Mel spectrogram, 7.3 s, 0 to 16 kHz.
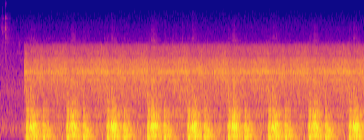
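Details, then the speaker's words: Early aortic stenosis, a narrowed, hardened heart valve: regular heartbeat about 74 a minute with a harsh murmur in each beat. "next up here we have a artic stenosis this is a hardening of the heart felt and narrow we know those heart valves so I think if you narrow a pipe what that's gonna do and this is the sound it makes so this is early they ordered stenosis"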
